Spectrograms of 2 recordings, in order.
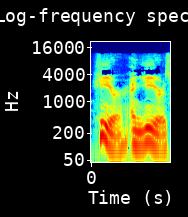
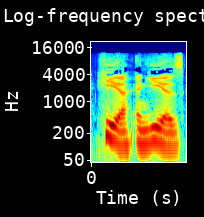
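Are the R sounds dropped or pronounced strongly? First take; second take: pronounced strongly; dropped. First: The R sounds at the word ends are pronounced strongly. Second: The R sounds at the word ends are dropped. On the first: The speaker calls it right. "someone from Appalachia would force those R's" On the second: The speaker calls it wrong. "he's dropping those R's"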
